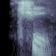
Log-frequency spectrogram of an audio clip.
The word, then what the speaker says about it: χ: Darkness they would gather light okay Chi that's how it's pronounced okay there's a traitor Among Us well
